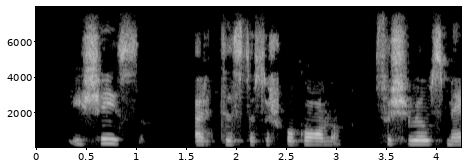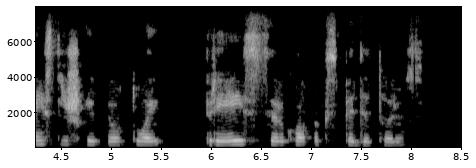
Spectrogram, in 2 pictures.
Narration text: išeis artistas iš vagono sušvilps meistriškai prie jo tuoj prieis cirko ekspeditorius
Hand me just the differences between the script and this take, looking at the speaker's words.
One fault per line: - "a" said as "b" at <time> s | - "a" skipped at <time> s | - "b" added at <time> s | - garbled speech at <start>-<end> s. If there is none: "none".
- "prie" skipped at 4.9 s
